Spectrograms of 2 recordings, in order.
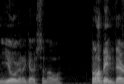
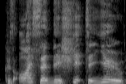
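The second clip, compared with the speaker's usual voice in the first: higher, louder, slow mock threat; mock rant; 9 semitones higher, 7 dB louder, slower than usual. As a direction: ham up a fake tirade.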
